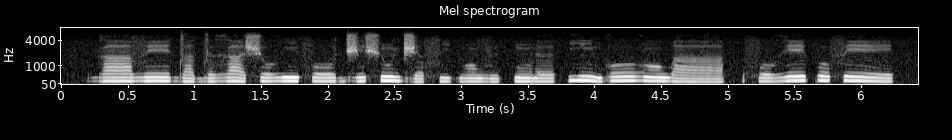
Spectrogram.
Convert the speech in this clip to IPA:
ɡ aː˧ v eː˧ d a˨ d ə˧ ɣ a˦˨ ʃ o˦ ɣ ĩ˧ f oː˧ d͡ʒ ɨ˧ ʃ ũ˦ d͡ʒ ə˨ f i˧ ɡ ɔ̃˧ v ɨ˨˦ k͡p ũ˧ ɾ ə˧ | j ĩ˦˨ ɡ oː˦ ɣ ɔ̃˧ w aː˨ | f o˨ ɣ eː˦ p o˦ f eː˦˨

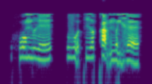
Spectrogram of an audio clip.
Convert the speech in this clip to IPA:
h w o˧ ŋ ɣ e˨˦ | v ṵ˧˨ ə̯ k i˨˦ ə̯ k a̰˧˨ m ŋ ə̰˧˨ j ɣ ɛ˧˩˨

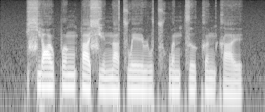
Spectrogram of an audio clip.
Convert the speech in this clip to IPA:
ɕ j ɑ˦ ʊ̯ p ɤ˦ ŋ p ä˦ ɕ i˨˦ n̪ ä˨˦ t͡s w e˥˨ ɪ̯ ɻ u˨˦ t͡sʰ w ə˥˨ n t͡s ɹ̩˥˨ k ə˥˨ n k a˨˩ ɪ̯

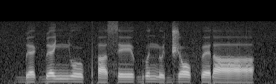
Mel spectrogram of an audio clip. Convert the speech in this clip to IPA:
ɡ͡b ɛ˨ ɡ͡b ɛ˦ ɲ oː˦˨ pʰ a˨ s eː˦ ɡʷ i˦ n ʊ˨ d͡ʒ ɔ˦˨ f ɛ˦ ɾ aː˨

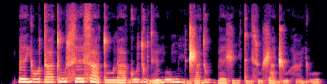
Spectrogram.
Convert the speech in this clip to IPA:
k͡p ɛ˧ j ɔ˧ d a˧ t o˦ s ɛ˦ s a˦˨ t o˧ l a˧ ɡ o˦ d u˦˨ d ɛ̃˨˦ m o˦ m i˦˨ d͡ʒ a˧ d u˦ ɡ͡b ɛ˧ ʃ i˧ t i˨ s u˨˦ ʃ a˦˨ d͡ʒ u˧ h ã˨ j o˨˦

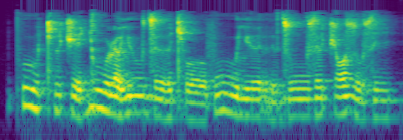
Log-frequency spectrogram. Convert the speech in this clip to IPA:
pʰ uː˥˨ cʰ ɨ˧ t͡ʃ e˧˩˧ ɟ uː˥˨ ɭ ɐ˧˩˧ lʲ uː˧ d͡z ɘː˧˩˧ cʰ oː˨˩ f uː˥˨ lʲ ɘː˧ r ɨ˩˧ d͡z uː˧ z ɘ˧˥ t͡ʃ ɔ˧˥ z u˧˩˧ z i˧

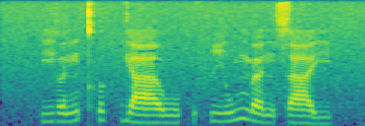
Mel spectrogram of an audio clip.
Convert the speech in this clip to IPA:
j ɵ˨˥ n kʰ ʊ˧ k̚ j aː˨ w | f iː˨˥ w m œː˨˩ n s aː˨˩ j

